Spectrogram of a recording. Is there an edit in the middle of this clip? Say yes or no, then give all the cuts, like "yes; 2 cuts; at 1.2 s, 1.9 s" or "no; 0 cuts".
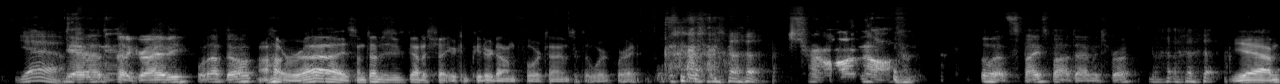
yes; 1 cut; at 5.7 s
